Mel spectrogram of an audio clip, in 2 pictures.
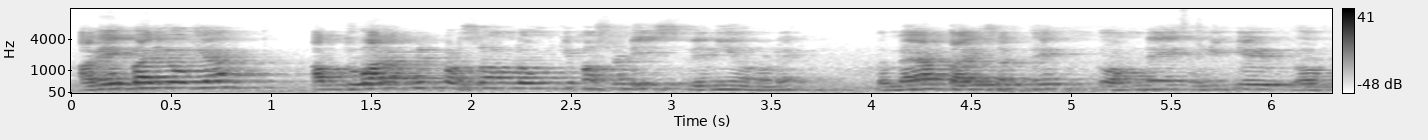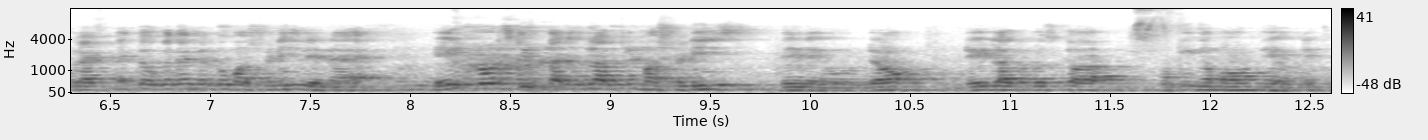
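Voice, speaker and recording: A man's voice: high-pitched, fairly quick, darkish tone. Man, storytelling seminar talk, acts out callers' voices, heard from across a big echoing hall with faint hiss. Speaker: speaker at a crypto seminar. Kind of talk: lively talk to an audience with anecdotes. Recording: echoey hall from far off, faint noise.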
